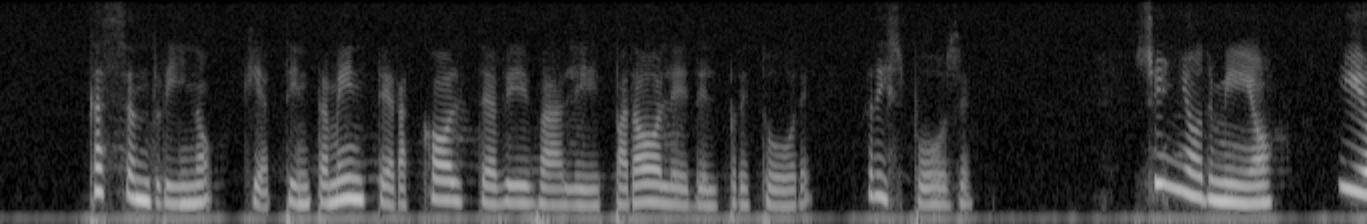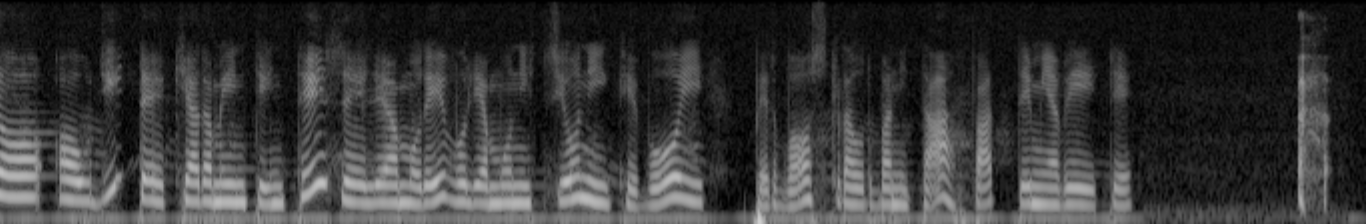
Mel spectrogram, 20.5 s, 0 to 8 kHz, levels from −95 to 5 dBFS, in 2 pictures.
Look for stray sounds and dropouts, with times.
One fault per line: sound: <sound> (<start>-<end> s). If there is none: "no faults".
sound: cough (20.0-20.2 s)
